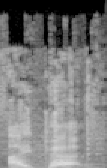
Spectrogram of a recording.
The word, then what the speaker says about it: Apple: Apple Store except that the French people pronounce it ipel you'll have the option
